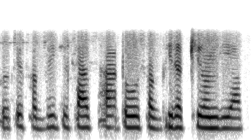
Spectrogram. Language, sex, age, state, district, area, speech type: Hindi, female, 18-30, Uttar Pradesh, Mirzapur, rural, conversation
